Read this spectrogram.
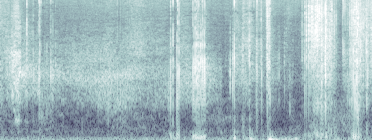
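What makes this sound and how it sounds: Dark brown leather gloves worn on both hands are clenched into fists and the fingers flexed, making the leather creak. Soft rustling gives way to bright, crinkly bursts of creaking and squeaking in quick, uneven clusters that grow louder toward the end.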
